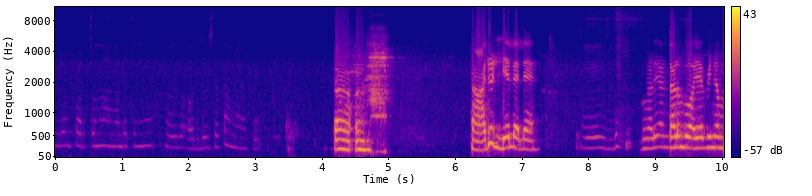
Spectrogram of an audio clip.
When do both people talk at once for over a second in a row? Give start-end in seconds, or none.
none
